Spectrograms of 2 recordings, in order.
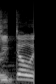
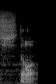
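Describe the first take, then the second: First: The word begins with a clear 'h' sound. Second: The word begins with a soft 'sh' sound. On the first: The speaker calls it wrong. "Hito is not right" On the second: The speaker calls it right. "It's Shito"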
